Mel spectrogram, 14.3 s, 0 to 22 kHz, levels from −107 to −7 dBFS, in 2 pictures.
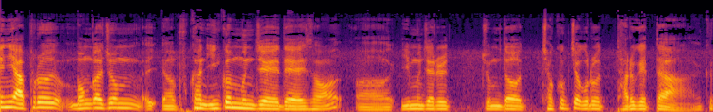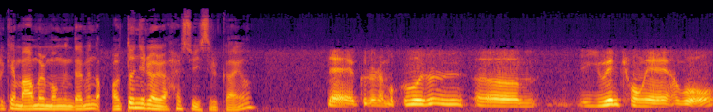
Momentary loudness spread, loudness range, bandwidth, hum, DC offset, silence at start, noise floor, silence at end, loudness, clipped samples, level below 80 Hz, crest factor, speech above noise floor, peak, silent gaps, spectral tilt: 10 LU; 4 LU; 12.5 kHz; none; under 0.1%; 0 s; -52 dBFS; 0 s; -21 LUFS; under 0.1%; -50 dBFS; 20 dB; 32 dB; -2 dBFS; none; -7 dB/octave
